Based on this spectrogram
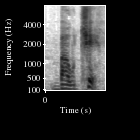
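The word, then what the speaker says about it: Bauche: y el mapa de bauch así como lo estoy leyendo amigo no estoy haciendo así no me estoy haciendo el guapo no estoy poniendo acentos se escribe B a u c h e bauch y en este mapa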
